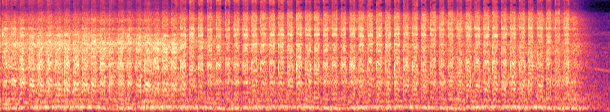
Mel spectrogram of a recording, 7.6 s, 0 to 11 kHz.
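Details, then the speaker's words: HP LaserJet 1536dnf MFP at power-on: harsh, rapid ratcheting grind at about three rasps a second. The problem is located in the gear assembly, where drive gear teeth are stripped. "तो यह इसमें problem है अभी देखते हैं कि इसके असल प्रॉब्लम तो यह यहां पर गेर असेंबली में है लेकिन किसी वजह से हो रहा है"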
